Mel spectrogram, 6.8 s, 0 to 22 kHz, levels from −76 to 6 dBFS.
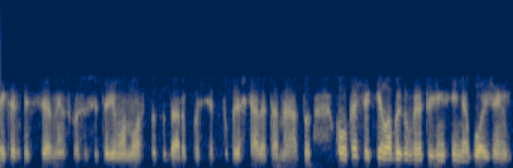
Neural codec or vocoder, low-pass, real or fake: codec, 16 kHz, 6 kbps, DAC; 7.2 kHz; fake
